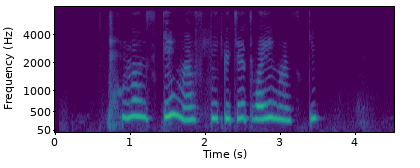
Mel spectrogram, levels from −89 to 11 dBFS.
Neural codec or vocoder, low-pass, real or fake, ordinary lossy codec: codec, 16 kHz, 1 kbps, FreqCodec, larger model; 7.2 kHz; fake; none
